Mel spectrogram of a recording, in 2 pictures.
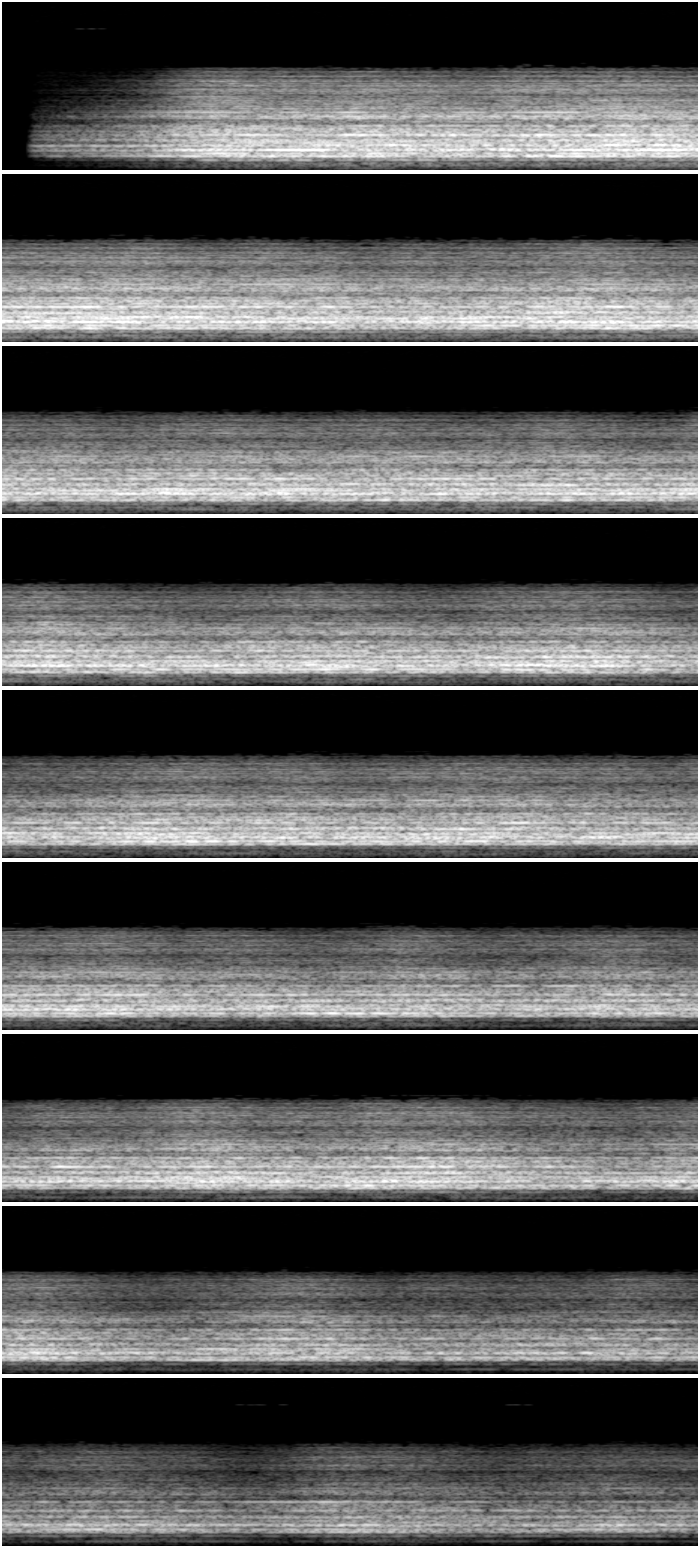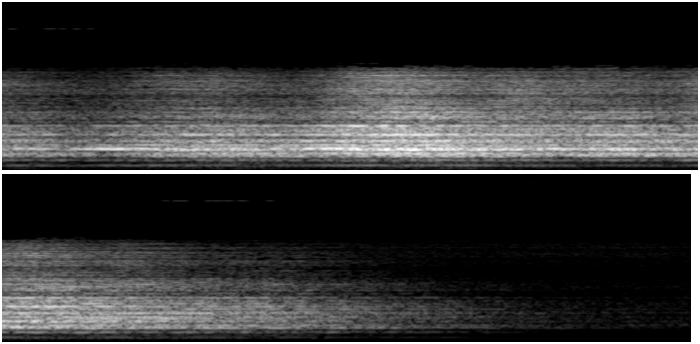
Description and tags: rev spaceship drone full wet resample
A louder, more in your face drone - recording of a saucepan lid span on a ceramic tiled floor, reversed and timestretched then convolved with reverb.
All four samples designed to be layered together/looped/eq'd as needed.
background, drone, fx, grating, metallic, processed, reverb, space, spaceship, timestretched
